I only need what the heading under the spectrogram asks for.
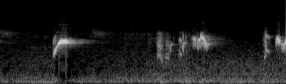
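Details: Female red-whiskered bulbul calling ('ché') to excite males: one sharp slurred high note, a pause, then a short cluster of quick chirpy notes, against steady low background hiss.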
